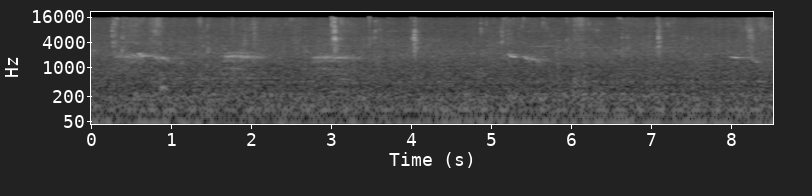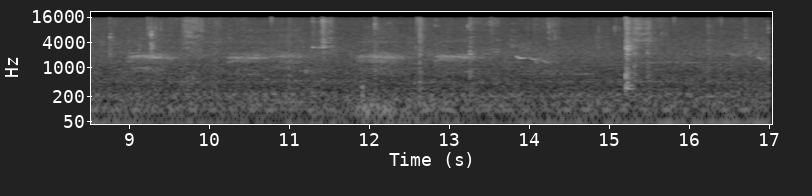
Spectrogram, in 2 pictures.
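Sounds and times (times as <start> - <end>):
chewing with wet mouth clicks: 3.0 - 4.2.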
